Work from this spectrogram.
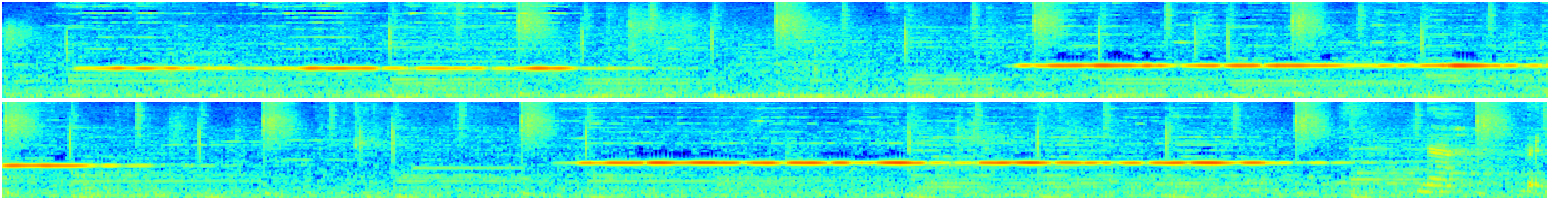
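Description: Wet fingertips circle the rims of water-filled drinking glasses, drawing sustained ringing tones that shift pitch from glass to glass across three long passages, with faint clinks and background murmur beneath.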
